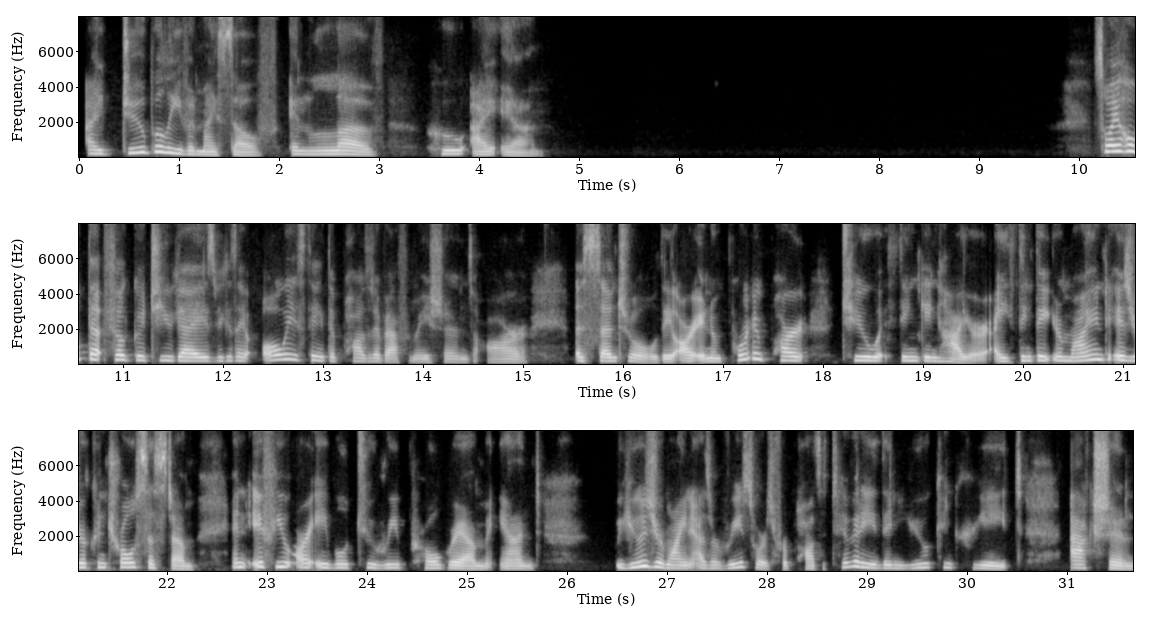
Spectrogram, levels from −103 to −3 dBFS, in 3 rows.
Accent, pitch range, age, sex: American, 180-250 Hz, 20-39, female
